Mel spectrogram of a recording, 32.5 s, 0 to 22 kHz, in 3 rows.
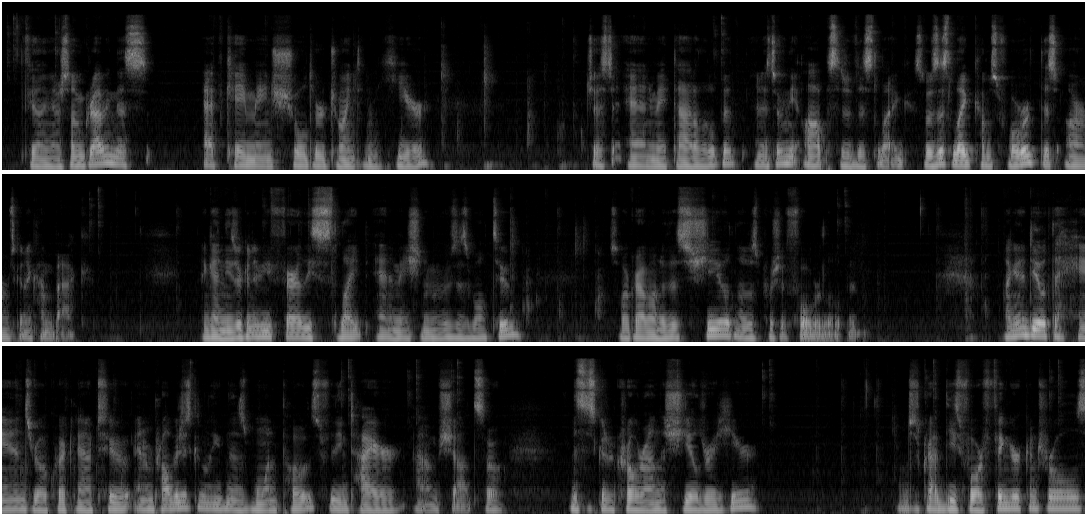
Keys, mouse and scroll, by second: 2.4 middle click, 3.2 KP_1, 3.5 KP_3, 4.1 ctrl+KP_1, 4.5 ctrl+KP_3, 5.2 scroll down 2, 5.3 shift+middle click, 5.5-5.8 scroll up 1, 5.9 r, 7.1 middle click, 8.4-8.9 scroll down 3, 8.6 middle click, 9.2 scroll up 1, 10.1-10.9 scroll up 1, 10.1 r, 11.7 middle click, 12.4-13.2 scroll up 1, 13.2 click, 14.5 KP_1, 14.8 KP_3, 15.6 alt+z, 16.0 shift+middle click, 16.2 scroll down 2, 16.4 alt+z, 17.7 r, 19.2-20.0 scroll down 2, 19.4 middle click, 20.0-20.6 scroll up 5, 20.2 shift+middle click, 20.6 middle click, 21.3-22.9 shift+scroll up 6, 21.3 shift+middle click, 21.8 middle click, 22.4 shift+middle click, 23.2 click, 23.9 r, 25.1 r, 25.9 click, 26.3 r, 27.2 r, 27.2 ctrl+z, 27.7 r, 29.0 click, 29.5 middle click, 29.9 scroll up 1, 30.0 middle click, 30.6 shift+click, 31.2 click.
